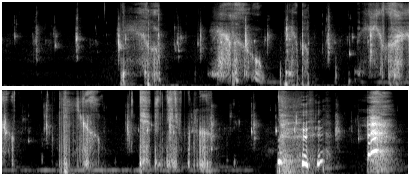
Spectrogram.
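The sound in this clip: Wet ear-licking sounds: soft, close slurps and smacking clicks in irregular bursts separated by short silences, with faint breathy whispering among them.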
